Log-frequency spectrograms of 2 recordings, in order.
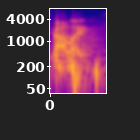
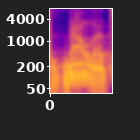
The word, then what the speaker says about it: Ballet: Oh, so right now I know that it's supposed to be pronounced as ballot, so it sounds more like Bitcoin wallet. – No, it's pronounced ballet. Ballet as in the dance, as in the art form. People dance ballet, the performance art, but not ballot. So it does not rhyme with wallet.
